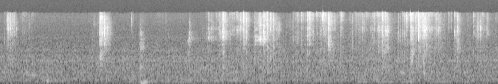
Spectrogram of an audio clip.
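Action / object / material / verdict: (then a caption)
scrape / bar of soap / soap / none. A small knife blade carves and scrapes a palm-sized solid cream bar of soap stamped with a logo, while crumbly pieces fall off. Soft, bright crackling scrapes come in irregular bursts, with a sharper snap near the two-second mark.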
